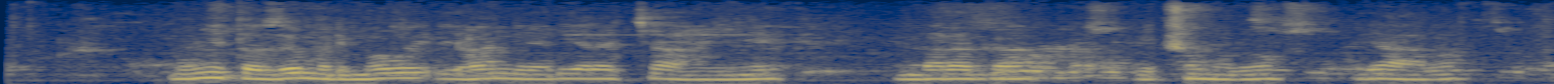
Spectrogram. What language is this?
Kinyarwanda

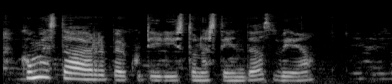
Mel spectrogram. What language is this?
Galician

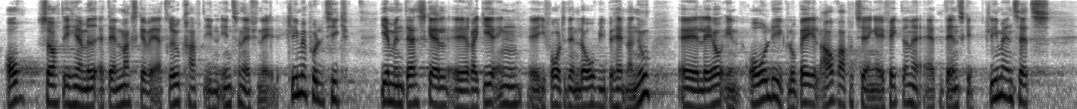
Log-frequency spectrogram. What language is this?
Danish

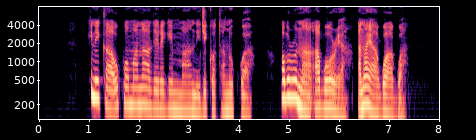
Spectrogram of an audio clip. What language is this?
Igbo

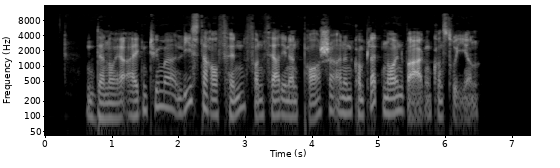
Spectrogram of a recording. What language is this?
German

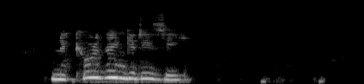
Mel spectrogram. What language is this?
Kabyle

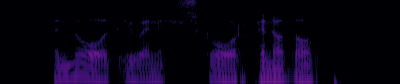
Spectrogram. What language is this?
Welsh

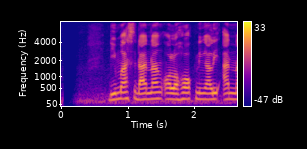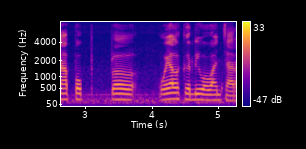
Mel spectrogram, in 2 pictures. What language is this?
Sundanese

